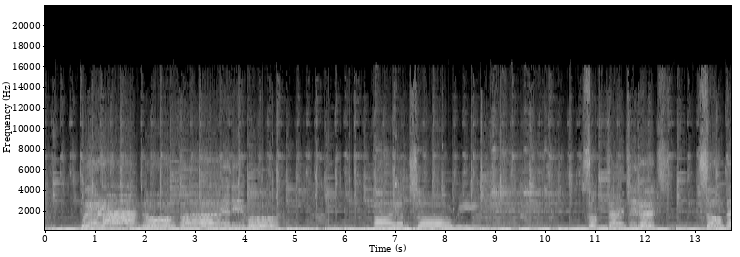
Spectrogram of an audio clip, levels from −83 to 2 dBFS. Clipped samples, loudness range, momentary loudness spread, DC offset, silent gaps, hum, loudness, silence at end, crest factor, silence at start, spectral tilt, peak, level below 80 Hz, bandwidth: under 0.1%; 1 LU; 4 LU; under 0.1%; none; none; -20 LUFS; 0 s; 12 dB; 0 s; -5 dB/octave; -8 dBFS; -28 dBFS; 16.5 kHz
